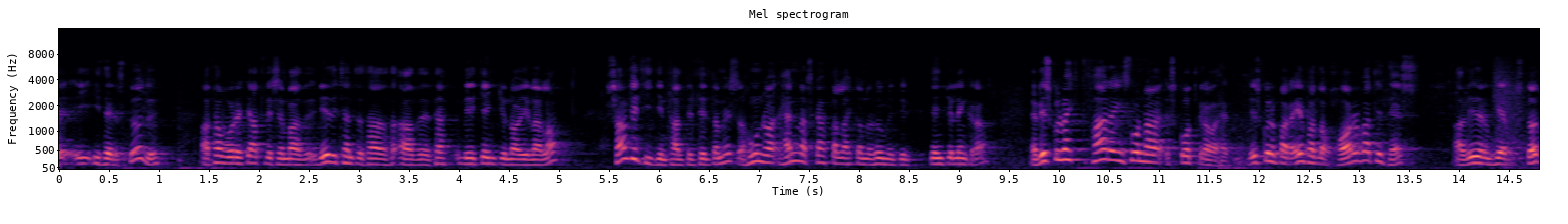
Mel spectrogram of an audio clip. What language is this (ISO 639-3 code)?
isl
